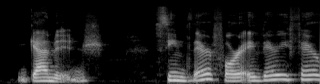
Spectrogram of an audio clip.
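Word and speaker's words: Gamwich: Gamwick or gamwitch pronounced gamage a sandwich gamage seemed therefore a very fair rendering.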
